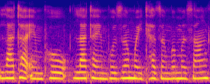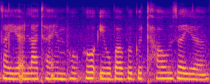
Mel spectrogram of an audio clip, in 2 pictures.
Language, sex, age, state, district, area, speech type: Bodo, female, 18-30, Assam, Kokrajhar, rural, spontaneous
